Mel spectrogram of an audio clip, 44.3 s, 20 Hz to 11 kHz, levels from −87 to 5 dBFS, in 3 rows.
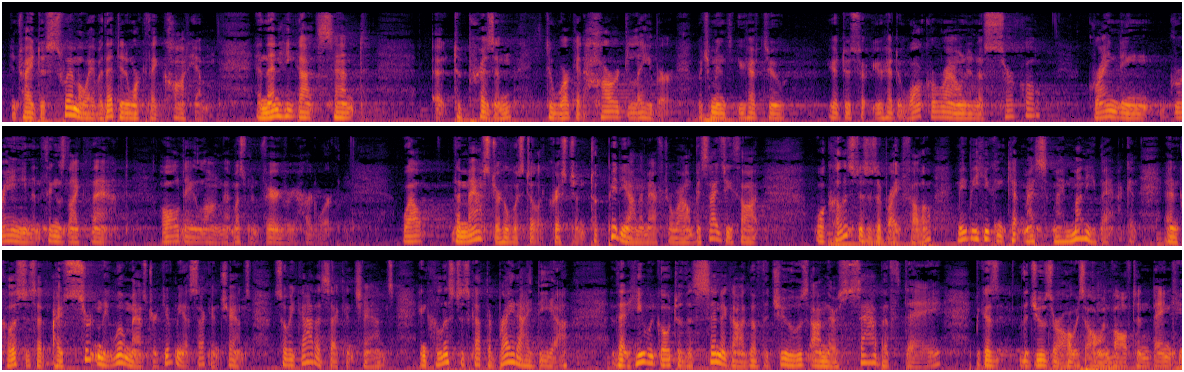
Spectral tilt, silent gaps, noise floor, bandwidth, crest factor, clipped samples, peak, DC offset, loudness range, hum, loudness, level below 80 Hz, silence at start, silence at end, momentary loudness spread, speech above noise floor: -5 dB/octave; none; -48 dBFS; 8.8 kHz; 20 dB; under 0.1%; -6 dBFS; under 0.1%; 4 LU; none; -26 LUFS; -42 dBFS; 0 s; 0 s; 14 LU; 22 dB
